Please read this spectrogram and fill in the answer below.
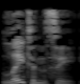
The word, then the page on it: latency: British English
